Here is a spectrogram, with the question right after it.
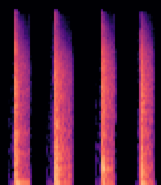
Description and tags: PasosGrandes Sound WET
Steps of a big monster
